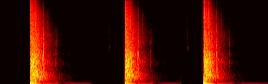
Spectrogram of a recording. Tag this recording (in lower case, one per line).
gunfire
explosion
